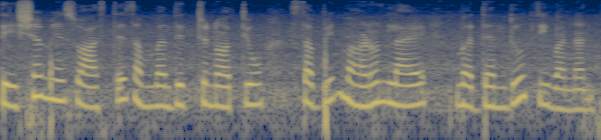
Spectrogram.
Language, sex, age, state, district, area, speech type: Sindhi, female, 18-30, Rajasthan, Ajmer, urban, spontaneous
